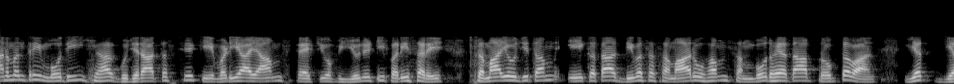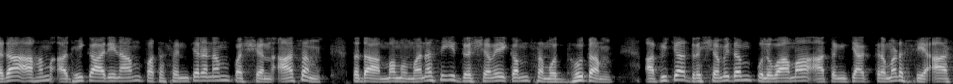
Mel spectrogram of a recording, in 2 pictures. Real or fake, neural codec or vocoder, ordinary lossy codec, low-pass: fake; codec, 16 kHz, 4 kbps, FunCodec, trained on LibriTTS, 50 frames a second; none; 3.6 kHz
